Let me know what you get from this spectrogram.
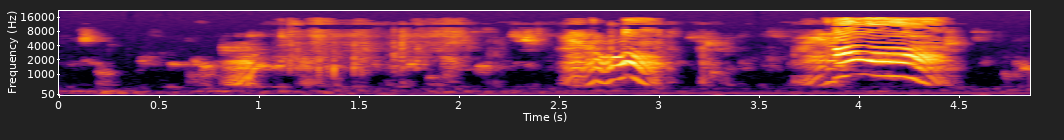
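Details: Newborn British Shorthair kittens meowing indoors; after quiet rustling and soft murmurs, two rising-falling mews grow louder, the last the strongest and shrillest, over a steady low hum.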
